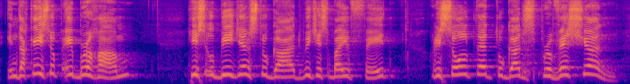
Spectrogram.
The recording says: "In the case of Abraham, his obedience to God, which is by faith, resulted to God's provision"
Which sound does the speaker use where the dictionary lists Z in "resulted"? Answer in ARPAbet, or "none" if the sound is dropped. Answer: S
